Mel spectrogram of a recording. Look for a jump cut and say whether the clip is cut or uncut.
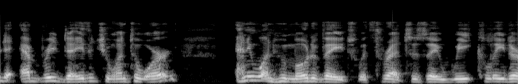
uncut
